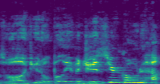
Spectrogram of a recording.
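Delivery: play-acted very high, rising scream. Retelling how a random guy reacted to being turned down, imitating someone screaming. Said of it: "He starts screaming at the top of his lungs".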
